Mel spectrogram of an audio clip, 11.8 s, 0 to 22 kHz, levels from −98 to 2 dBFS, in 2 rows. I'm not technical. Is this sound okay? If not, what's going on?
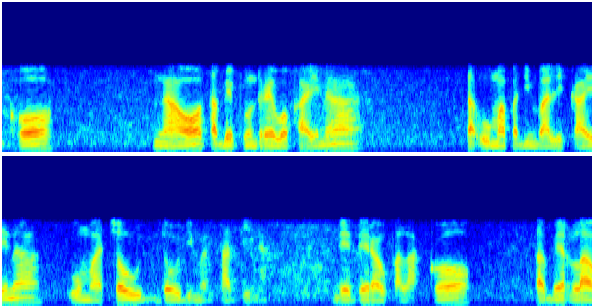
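No, not quite. Two things run through the whole clip.

First, AMR narrowband mobile codec: the speech has been squeezed through an old-style phone codec that keeps only a narrow slice of sound, so it's muffled, cut off at the top, and plainly buzzy and synthetic, like a 2G call.

Second, noise suppressor artifacts: something is trying to strip out the background noise of the room. It pulls that noise down hard in the gaps between phrases and lets it back in under the speech, so the background pumps up and down.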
